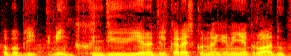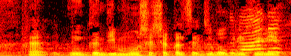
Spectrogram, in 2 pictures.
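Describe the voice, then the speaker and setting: A man's voice: medium pitch, steady tone, quick pace. A man vlogging about his pet birds and animals, chatting casually to viewers and coaxing the animals, repeating "yaar" constantly.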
